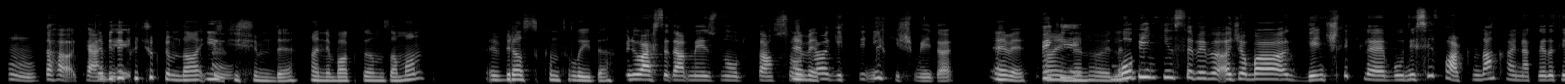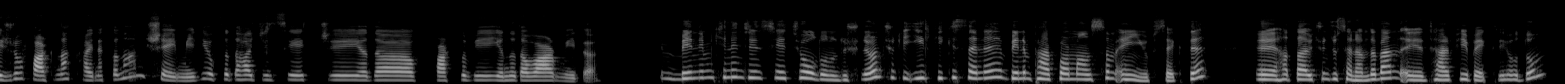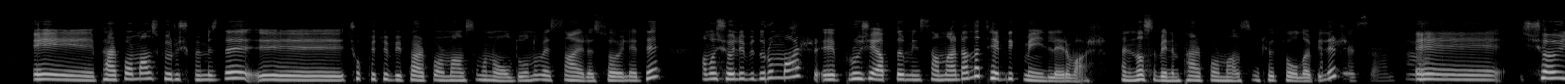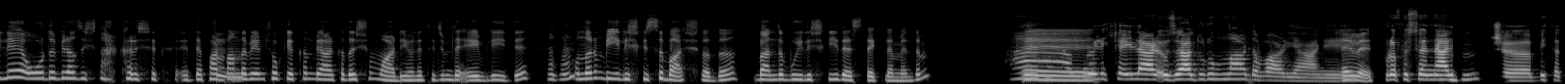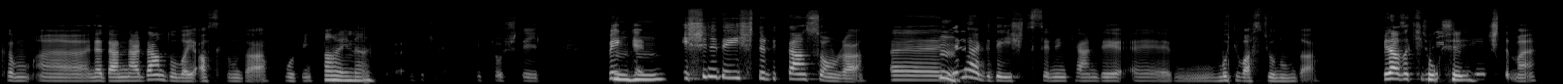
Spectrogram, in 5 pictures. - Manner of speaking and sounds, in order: other noise; laughing while speaking: "işler karışık"; surprised: "Ha, böyle şeyler, özel durumlar da var, yani"; other background noise; unintelligible speech
- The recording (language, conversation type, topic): Turkish, podcast, İş değiştirmeye karar verirken seni en çok ne düşündürür?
